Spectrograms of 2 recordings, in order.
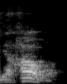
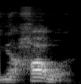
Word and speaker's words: Yahawa: god strengthens all right the proper name of the most high is yahawa when you read through your bible you might see jehovah or yahweh okay but the proper way to pronounce that is yahawa so yakaz zakal yakazaka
